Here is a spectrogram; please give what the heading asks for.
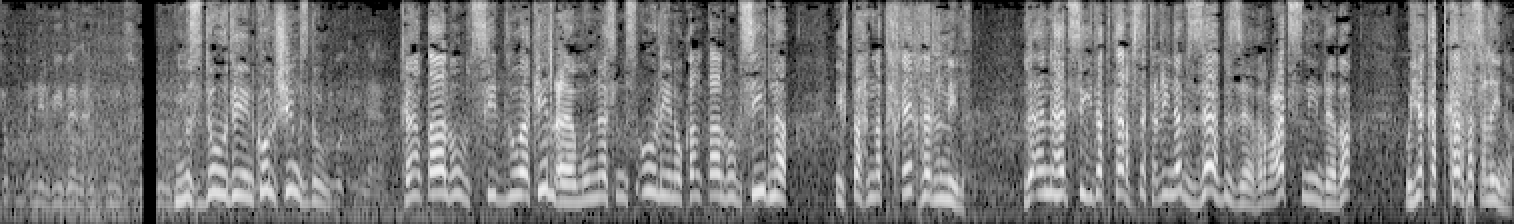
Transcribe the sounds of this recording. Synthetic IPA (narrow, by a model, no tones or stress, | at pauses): mnːlbibænʕənd̪kʊmməsd̪ud̪inkʊlːʃiməsd̪ud̪kænt̪ˤɑlbubsid̪əlwækiləlʕamwənːæsəlməsʔulinwkænt̪ˤɑlbubsəjəd̪næ | jəft̪aħnæt̪ḁħqiqfihæd̪əlmilf | ləʔænːhæd̪səjːd̪æt̪kɑrːˤəfsət̪ʕlinæbəzːæfbəzːæfɾˤbʕat̪snind̪æbæq | whəjːækæt̪ːkɑrˤːfæsʕlinæ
